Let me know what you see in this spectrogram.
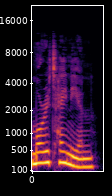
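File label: "mauritanian", British English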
